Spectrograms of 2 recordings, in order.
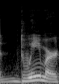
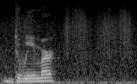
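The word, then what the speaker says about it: Dwemer: territory got to say I know that it's called damer that's the official way of of pronouncing it everybody says damer but godamn does that sound stupid that sounds like you're saying dreamer with an oooo voice thr score thr score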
